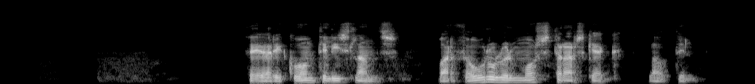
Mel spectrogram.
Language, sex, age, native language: Icelandic, male, 20-29, Icelandic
